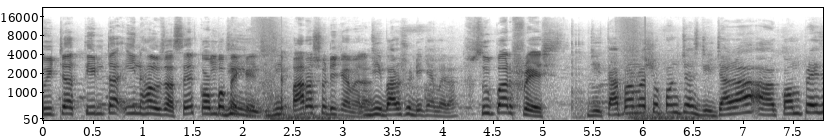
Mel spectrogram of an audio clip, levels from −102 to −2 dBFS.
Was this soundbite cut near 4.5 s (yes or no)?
no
